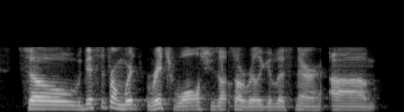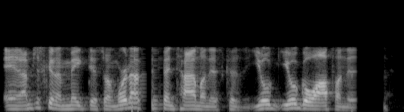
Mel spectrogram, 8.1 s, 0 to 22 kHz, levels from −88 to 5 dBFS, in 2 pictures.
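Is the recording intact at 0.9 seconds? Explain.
Yes, at 0.9 seconds the audio is intact, with the speech carried cleanly through G.711 telephone coding and no fault at that moment.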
